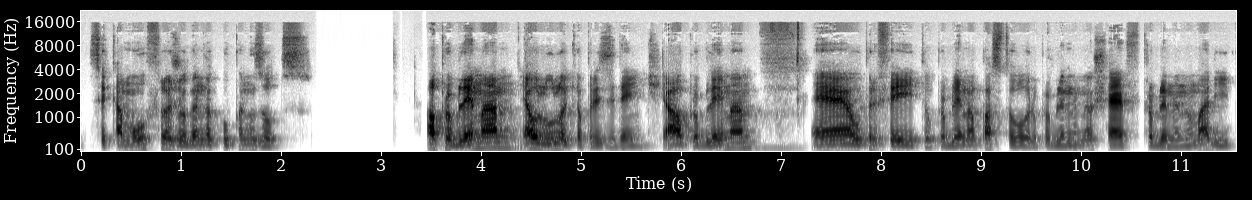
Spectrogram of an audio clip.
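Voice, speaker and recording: Earnest Brazilian man hosting a devotional live. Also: medium pitch. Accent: Brazilian Portuguese. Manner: earnest, speaks straight to viewers with slow emphatic phrasing. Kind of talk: live-streamed devotional talk.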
